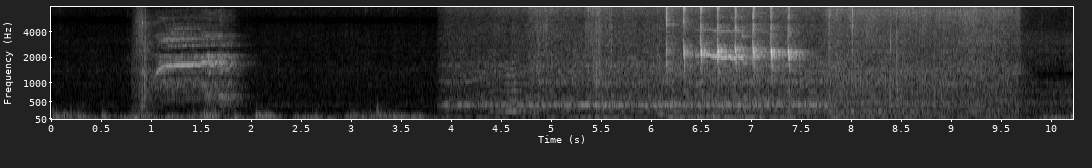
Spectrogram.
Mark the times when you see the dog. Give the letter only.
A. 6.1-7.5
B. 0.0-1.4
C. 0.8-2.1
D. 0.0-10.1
A.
